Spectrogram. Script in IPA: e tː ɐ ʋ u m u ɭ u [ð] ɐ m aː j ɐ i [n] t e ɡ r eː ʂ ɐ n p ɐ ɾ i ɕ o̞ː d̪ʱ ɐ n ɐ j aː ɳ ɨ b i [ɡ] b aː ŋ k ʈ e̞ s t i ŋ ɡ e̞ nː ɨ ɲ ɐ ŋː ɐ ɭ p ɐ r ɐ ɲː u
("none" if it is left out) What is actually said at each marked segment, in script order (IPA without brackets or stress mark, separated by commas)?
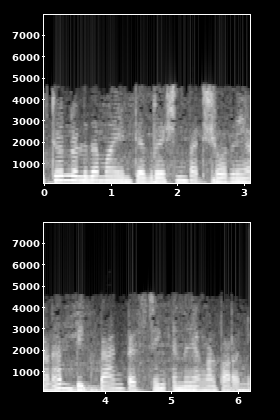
ð, n, ɡ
